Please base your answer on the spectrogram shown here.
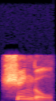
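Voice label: "shingle", English, male; noun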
